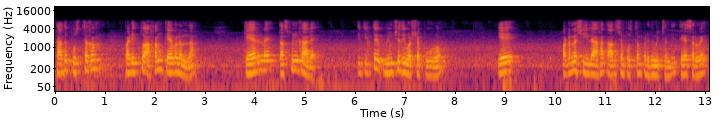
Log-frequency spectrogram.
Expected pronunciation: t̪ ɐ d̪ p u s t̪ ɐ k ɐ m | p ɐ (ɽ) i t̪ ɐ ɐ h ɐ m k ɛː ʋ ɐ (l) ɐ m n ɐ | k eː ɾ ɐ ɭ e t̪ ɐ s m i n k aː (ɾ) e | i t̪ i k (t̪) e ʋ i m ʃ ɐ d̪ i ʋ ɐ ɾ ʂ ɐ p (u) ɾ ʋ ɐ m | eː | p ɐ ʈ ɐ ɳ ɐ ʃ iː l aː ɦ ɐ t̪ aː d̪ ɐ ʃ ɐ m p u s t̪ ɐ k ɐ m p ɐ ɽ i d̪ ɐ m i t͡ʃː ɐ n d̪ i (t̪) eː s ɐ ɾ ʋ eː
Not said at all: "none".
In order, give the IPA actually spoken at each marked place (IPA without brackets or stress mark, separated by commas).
ɽ, l, l, t̪, uː, t̪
